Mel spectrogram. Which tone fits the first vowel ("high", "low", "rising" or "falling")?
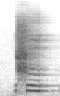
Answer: high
